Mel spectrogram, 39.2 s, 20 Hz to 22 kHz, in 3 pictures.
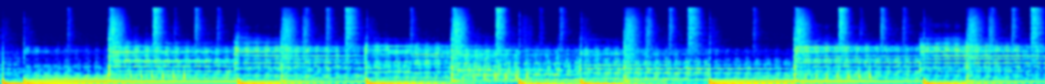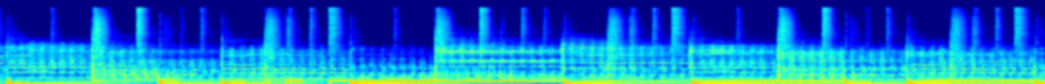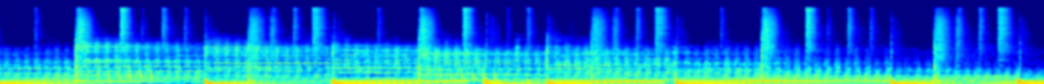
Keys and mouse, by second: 0.5 e, 2.0 s, 4.1-9.2 drag, 7.0 a, 10.8-14.7 drag, 14.7-16.9 middle drag, 16.9 click, 16.9 s, 19.7 s, 27.2-30.7 drag, 29.6 s, 32.5-33.9 drag, 33.9-36.7 middle drag.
